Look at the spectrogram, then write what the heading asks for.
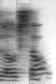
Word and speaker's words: lodestone: a it's spelled l-o-d-e load song but it's pronounced lodestone so it right it's a naturally occurring magnet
